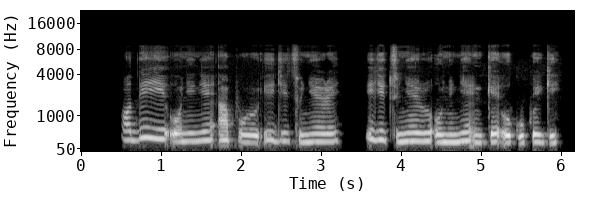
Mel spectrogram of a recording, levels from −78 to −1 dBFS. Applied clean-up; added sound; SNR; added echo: none; none; none; none.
